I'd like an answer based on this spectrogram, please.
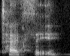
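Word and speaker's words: táxi: It can sound like an SH, like KS, like also like taxi. Taxi, okay, you have like the KS sound.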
